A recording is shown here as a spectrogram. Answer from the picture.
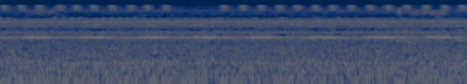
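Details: Evening crickets outside near a deck, giving bright, regular chirps roughly every half second. A thin rapid high-pitched pulsing runs alongside, over a steady low rumbling hiss.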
